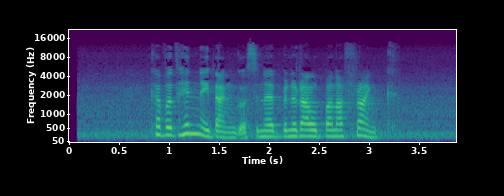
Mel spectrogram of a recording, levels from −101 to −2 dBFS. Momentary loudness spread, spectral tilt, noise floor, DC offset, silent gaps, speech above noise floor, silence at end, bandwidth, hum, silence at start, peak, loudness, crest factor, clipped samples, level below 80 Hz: 22 LU; -5.5 dB/octave; -49 dBFS; under 0.1%; none; 20 dB; 0 s; 13.5 kHz; none; 0.1 s; -14 dBFS; -29 LUFS; 16 dB; under 0.1%; -86 dBFS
